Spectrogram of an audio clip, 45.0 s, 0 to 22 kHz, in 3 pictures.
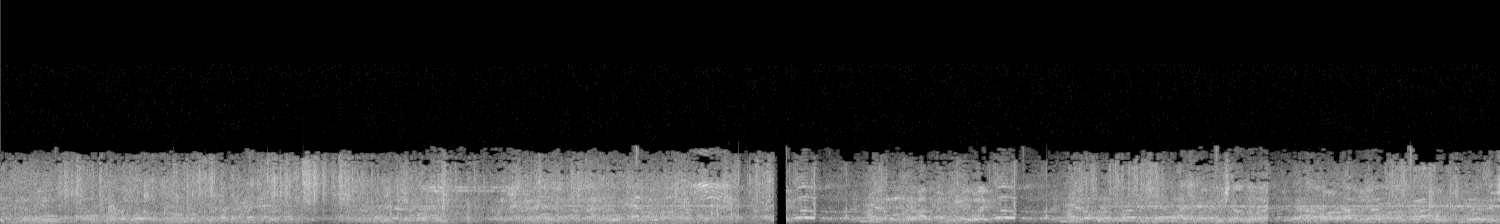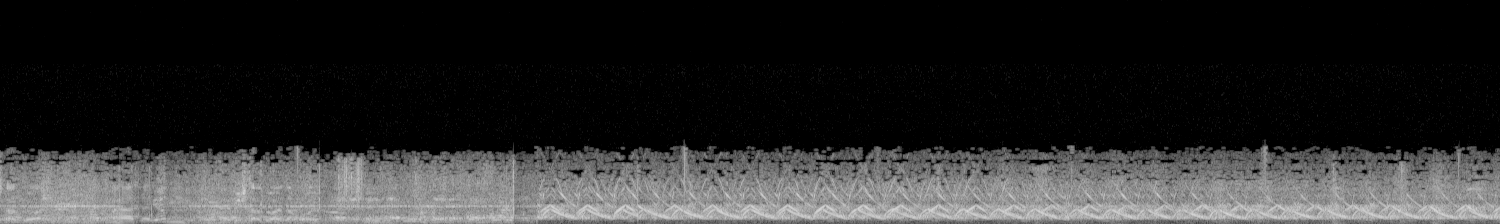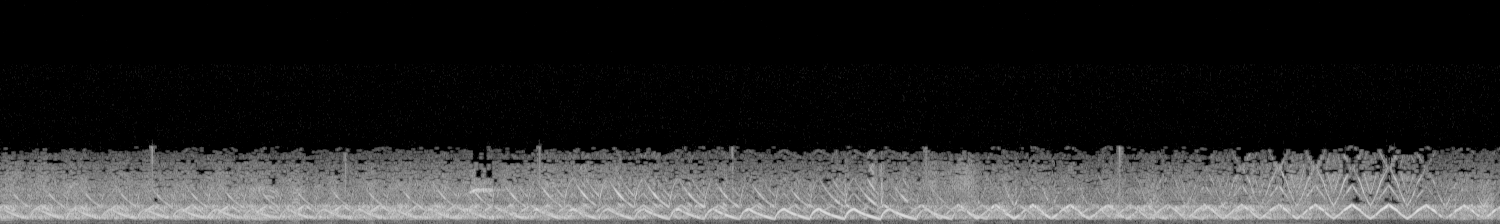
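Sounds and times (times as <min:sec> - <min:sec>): second siren: 0:02.0 - 0:07.4, 0:10.9 - 0:45.0
police siren yelping: 0:10.1 - 0:45.0.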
